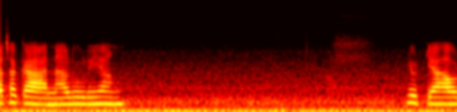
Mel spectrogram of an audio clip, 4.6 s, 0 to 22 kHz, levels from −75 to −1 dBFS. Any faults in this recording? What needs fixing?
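No faults found; nothing needs fixing here.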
